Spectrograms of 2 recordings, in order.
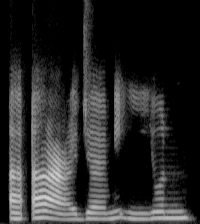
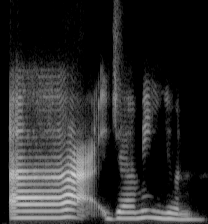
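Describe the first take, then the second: First: The second hamzah is a full glottal stop. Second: The second hamzah becomes a plain vowel. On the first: "Tidak boleh seperti hamzah" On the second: "Atau bacaannya seperti alif"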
